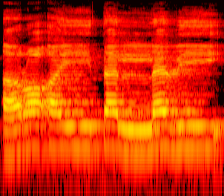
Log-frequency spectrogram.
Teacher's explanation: یہاں پر را کو موٹا کر کے پڑھیں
